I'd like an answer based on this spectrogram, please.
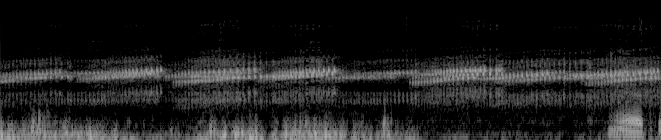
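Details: Many frogs calling at a farm stream where cows have trampled the bank: steady rising pulsed notes repeated about every second, with low footsteps and rustling throughout.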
